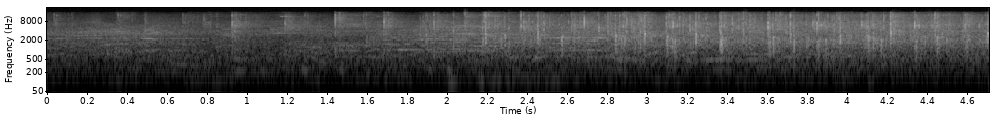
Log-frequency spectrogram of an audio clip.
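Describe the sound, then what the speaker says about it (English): A high school basketball crowd in a gym breaks into warm, sustained applause with scattered claps and chatter as an injured player makes her way to the bench. "She's going to get a round of applause from the crowd as she's able to make it to the bench"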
